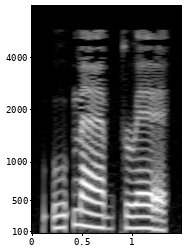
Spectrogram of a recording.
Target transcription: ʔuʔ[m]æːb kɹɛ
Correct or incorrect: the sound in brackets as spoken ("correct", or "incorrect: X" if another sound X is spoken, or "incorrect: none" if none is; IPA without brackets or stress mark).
correct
